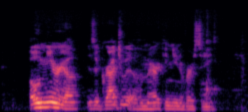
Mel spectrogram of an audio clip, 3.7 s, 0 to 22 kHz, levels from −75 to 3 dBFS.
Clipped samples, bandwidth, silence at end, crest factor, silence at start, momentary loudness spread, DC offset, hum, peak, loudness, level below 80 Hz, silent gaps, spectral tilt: under 0.1%; 15 kHz; 0.5 s; 18 dB; 0.45 s; 16 LU; under 0.1%; none; -2 dBFS; -21 LUFS; -60 dBFS; none; -6 dB/octave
